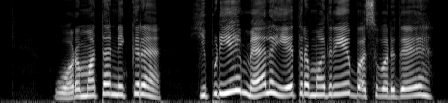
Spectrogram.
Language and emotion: Tamil, fearful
